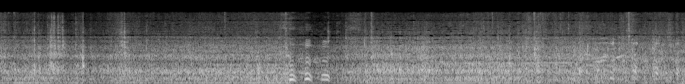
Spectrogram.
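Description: Metal crunches and screeches as a truck is crushed.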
